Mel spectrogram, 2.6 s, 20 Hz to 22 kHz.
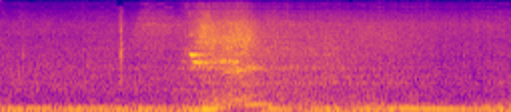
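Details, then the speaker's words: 1990 Ford Mustang 5.0 V8 track car, odometer showing 20,000 miles (possibly replaced): deep throaty rumble rising smoothly on throttle and falling back without misses or knocks, a healthy five-liter rev. "oh man that sounds good you can't ever beat the sound of a five liter that's unreal"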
